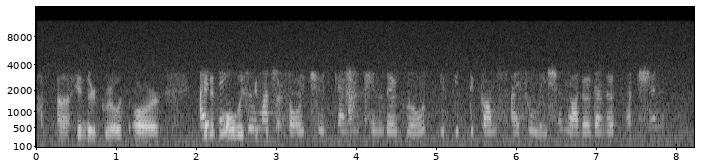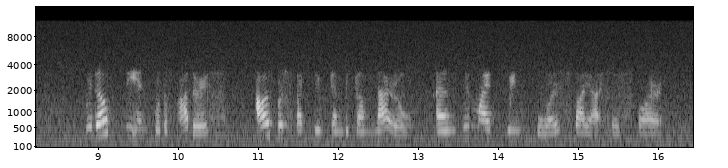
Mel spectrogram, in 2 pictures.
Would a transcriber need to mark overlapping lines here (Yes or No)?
Yes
